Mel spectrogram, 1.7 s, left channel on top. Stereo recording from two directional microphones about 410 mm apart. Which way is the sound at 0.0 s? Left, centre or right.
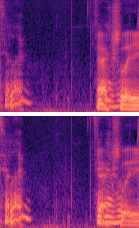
Right.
